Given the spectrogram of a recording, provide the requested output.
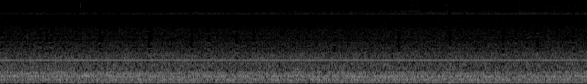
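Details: Germanica portable induction cooker at full power bringing water to a violent rolling boil at about 1 minute 50: steady high whine over even fan hiss and a low hum; running normally at full power.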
